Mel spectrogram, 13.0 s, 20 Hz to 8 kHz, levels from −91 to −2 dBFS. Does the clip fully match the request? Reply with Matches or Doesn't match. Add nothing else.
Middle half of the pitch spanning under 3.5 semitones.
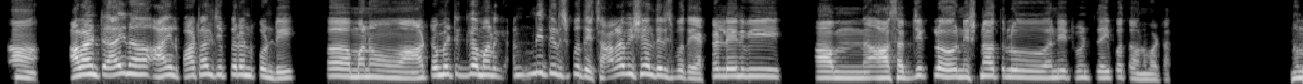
Doesn't match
